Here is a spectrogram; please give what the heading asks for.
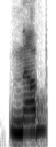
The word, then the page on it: nub: Indian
